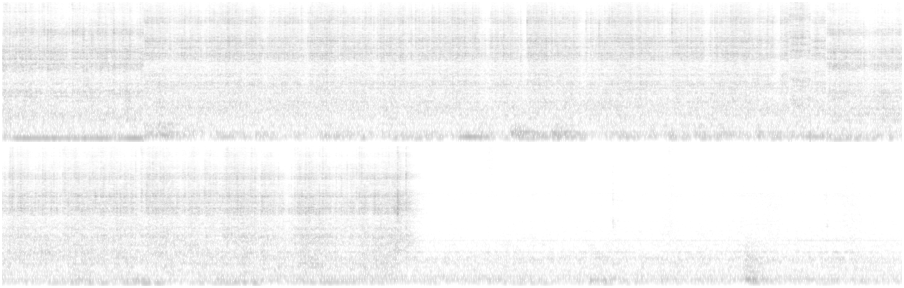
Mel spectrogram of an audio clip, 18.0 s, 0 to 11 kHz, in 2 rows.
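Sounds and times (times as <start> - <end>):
coffee appliance whirring: 0.0 - 13.2.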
